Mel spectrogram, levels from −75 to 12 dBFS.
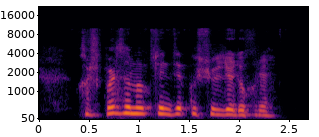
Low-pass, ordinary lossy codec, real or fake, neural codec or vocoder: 9.9 kHz; AAC, 48 kbps; fake; codec, 24 kHz, 1 kbps, SNAC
